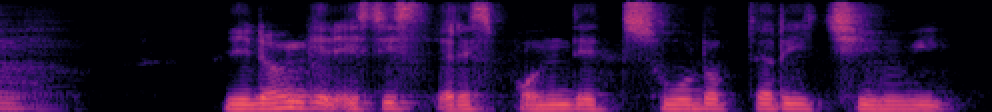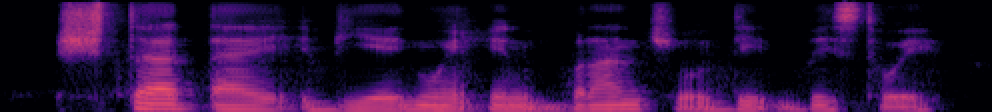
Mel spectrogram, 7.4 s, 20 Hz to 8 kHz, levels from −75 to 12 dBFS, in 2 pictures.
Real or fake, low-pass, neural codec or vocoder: fake; 7.2 kHz; codec, 16 kHz, about 1 kbps, DyCAST, with the encoder's durations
